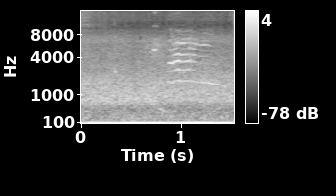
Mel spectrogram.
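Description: A cat in an RV gives a faint, drawn-out meow, close by, over a steady low humming drone.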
